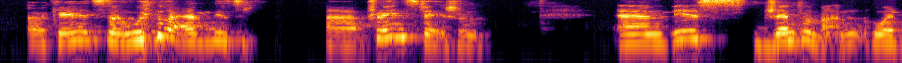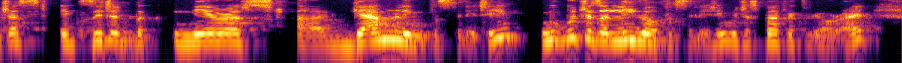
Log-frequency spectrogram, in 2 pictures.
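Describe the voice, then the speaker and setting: Somewhat breathy and fairly high, this woman's voice moves at a moderate pace with ordinary pitch variation. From Sri Lanka. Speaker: broadcaster and actor. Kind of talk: interview.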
